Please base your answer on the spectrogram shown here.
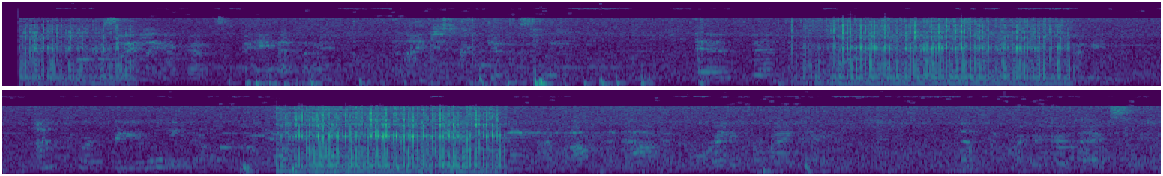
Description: I've never known a dog who sleeps like this and snores like this.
